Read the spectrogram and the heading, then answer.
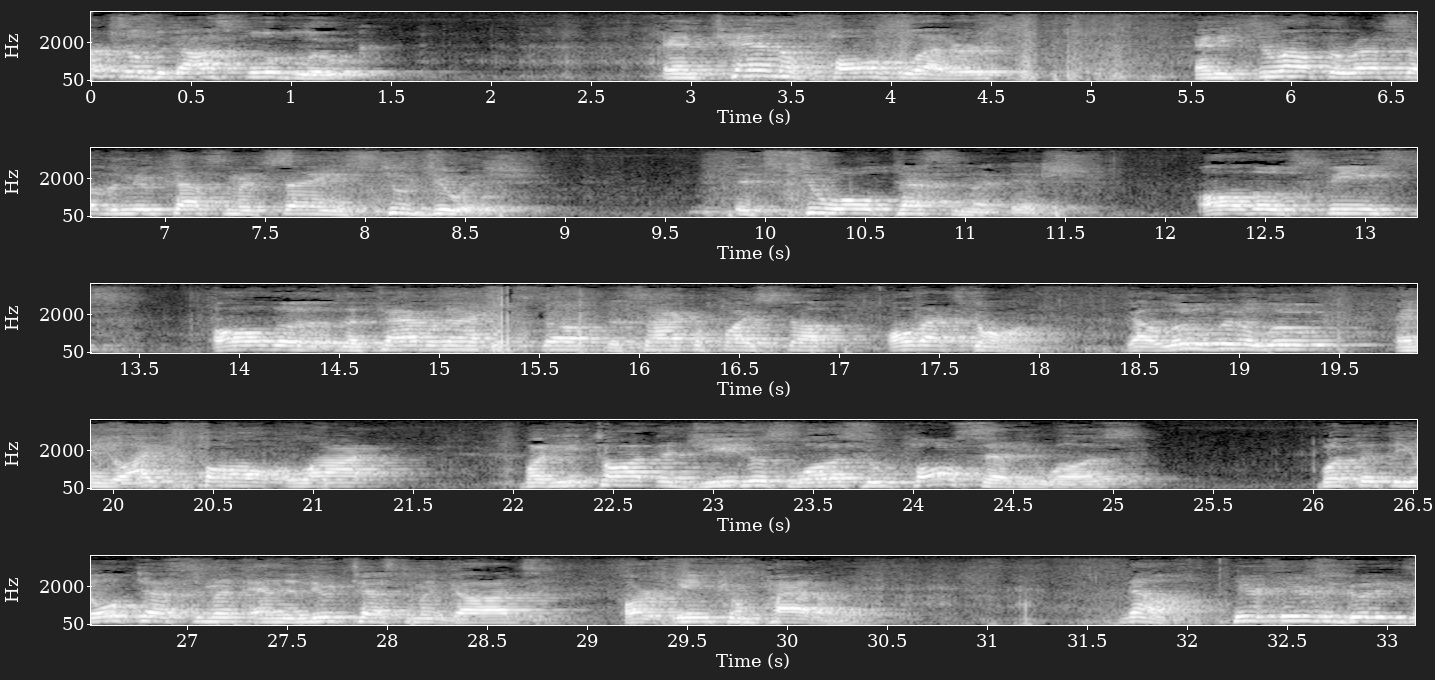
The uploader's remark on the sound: We apologize in advance for the poor recording quality, we expect to have our equipment malfunction corrected for the next episode.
